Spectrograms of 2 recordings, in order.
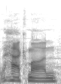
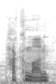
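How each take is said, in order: First: The first vowel sounds like the a in hack. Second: The first vowel sounds like the u in huck.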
